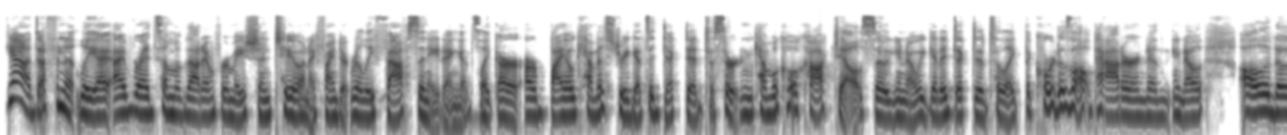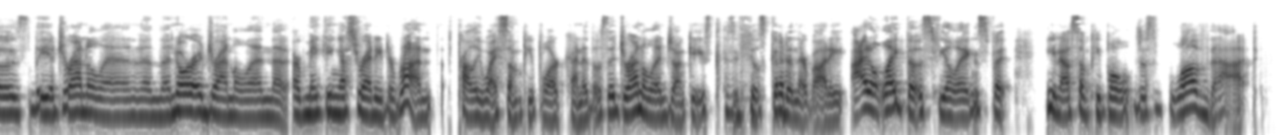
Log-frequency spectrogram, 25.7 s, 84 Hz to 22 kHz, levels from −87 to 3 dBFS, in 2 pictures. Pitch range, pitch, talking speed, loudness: 185-215 Hz, 195 Hz, 205 wpm, -19 LUFS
